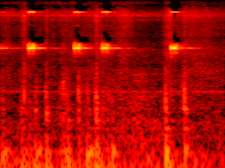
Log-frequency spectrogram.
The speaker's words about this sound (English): All right, turn off the alarm.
